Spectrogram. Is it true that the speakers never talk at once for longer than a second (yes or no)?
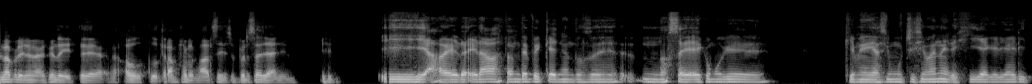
yes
